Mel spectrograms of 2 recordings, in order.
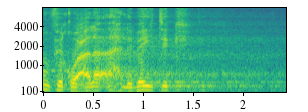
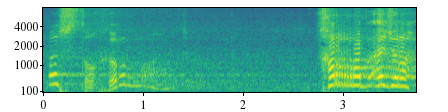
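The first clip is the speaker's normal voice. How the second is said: much higher, shocked outcry; dismayed exclamation; 10 semitones higher than usual. Real, not acted. Preacher reacts to a father cursing his children, higher and shocked. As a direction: recoil in mock horror.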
